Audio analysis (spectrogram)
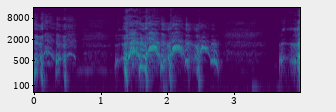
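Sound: cough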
